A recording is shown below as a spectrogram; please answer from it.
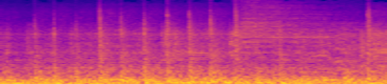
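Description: Instrumental stoner/sludge metal: heavy guitars and bass over a drum kit, with a quick run of drum hits in the middle and a cymbal crash about one and a half seconds in.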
